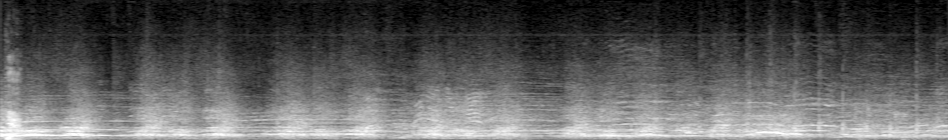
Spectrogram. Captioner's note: fans chanting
